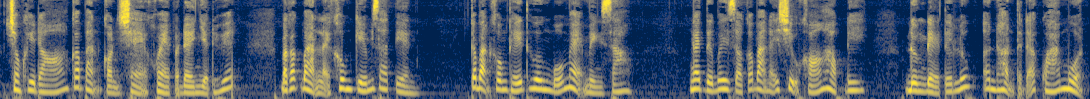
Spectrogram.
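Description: A woman's voice: mid-range voice, expressive, brisk, dark tone, husky. A young adult woman reading a first-person story aloud in a firm, lecturing manner. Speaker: narrator.

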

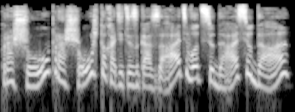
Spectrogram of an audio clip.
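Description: A woman's voice: lowish voice, sing-song, measured pace, breathy edge, no echo, studio quality, voice pushed down, heavily acted. A woman voicing a bustling, kindly little shoemaker who mutters and fusses. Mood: welcoming.

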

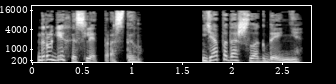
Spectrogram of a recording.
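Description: Expressive woman audiobook narrator. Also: fairly low pitch, moderate pace, husky, no echo, clean studio sound. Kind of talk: first-person audiobook narration.

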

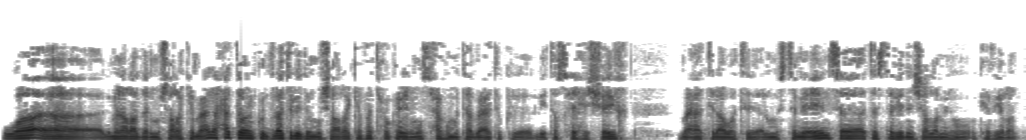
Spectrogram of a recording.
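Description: A man's voice: on the low side, fast talker, husky, dry recording. A man hosting a radio call-in lesson, welcoming listeners, giving the phone number and asking the teacher questions, on a dull lo-fi recording. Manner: welcoming, announces and asks questions. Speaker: radio program host.

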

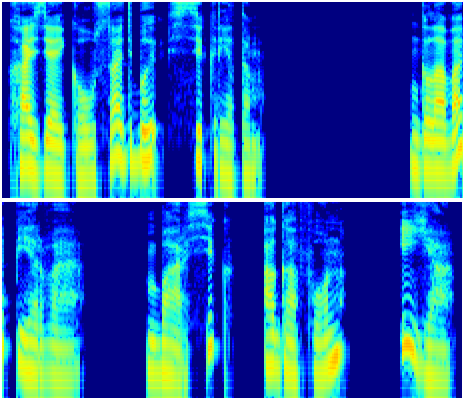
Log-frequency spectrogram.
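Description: A woman narrating a first-person audiobook in a measured storytelling way. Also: sits low, expressive, dry recording, studio quality.

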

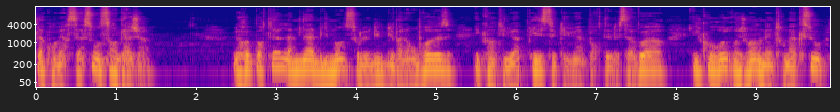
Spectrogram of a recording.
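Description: A man reading a novel aloud as an audiobook narrator, giving the dialogue only small lifts in pitch and little change of voice. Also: dark tone, a little hiss or hum.

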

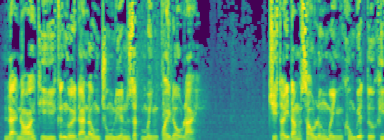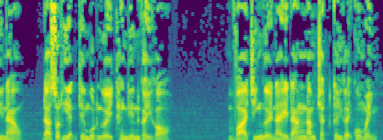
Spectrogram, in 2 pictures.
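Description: A man narrating a story in an expressive, dramatic scripted reading. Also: medium pitch, brisk, faint music behind.

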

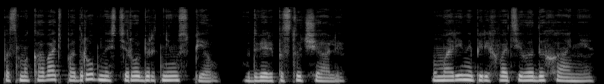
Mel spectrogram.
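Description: Husky, mellow audiobook narrator. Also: mid-range voice, steady tone, a little fast, no room sound. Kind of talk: audiobook narration of a romance novel.

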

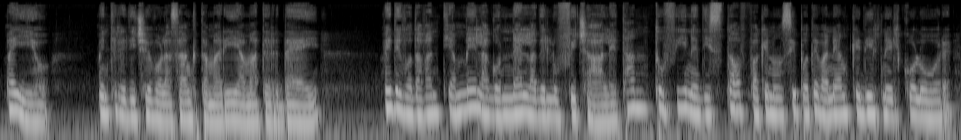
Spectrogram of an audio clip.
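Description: A woman reading a literary novel aloud in a measured way, raising her pitch for the village women's voices. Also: warm tone, breathy edge, dry recording. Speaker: reader.

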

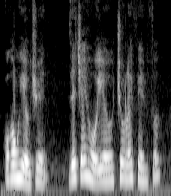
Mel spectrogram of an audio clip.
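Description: A commanding young male demon hunter from a ghost audiobook, acted by a woman. He speaks sternly, in forceful scolding orders. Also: fairly low pitch, fairly even intonation, fast talker, close to an everyday voice.

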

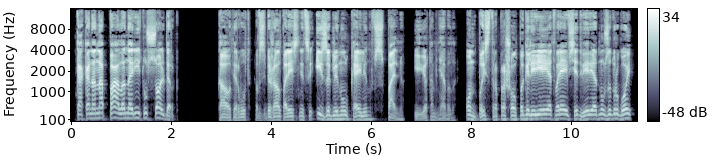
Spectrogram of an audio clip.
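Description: A man's voice: mid-range voice, bright, forceful tone, no echo. A man narrating a novel as a scripted audiobook, reading expressively and dramatically into a studio mic.

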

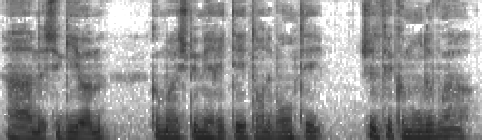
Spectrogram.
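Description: A man's voice: mid-range voice, flat delivery, normal speed, mellow, close to an everyday voice. A man voicing a timid, emotional young male clerk who stammers and pleads in an audiobook. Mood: moved.

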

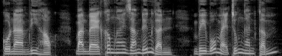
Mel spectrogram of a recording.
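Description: Man narrating a story, dark mellow tone. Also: mid-range voice, expressive, measured pace, dry recording, studio quality. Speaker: audiobook narrator. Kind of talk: scripted narration.

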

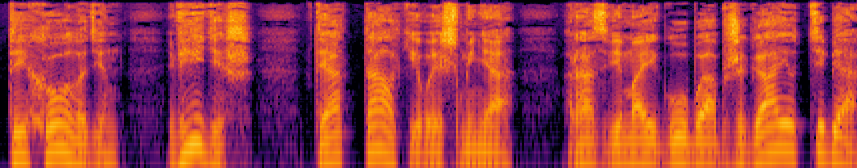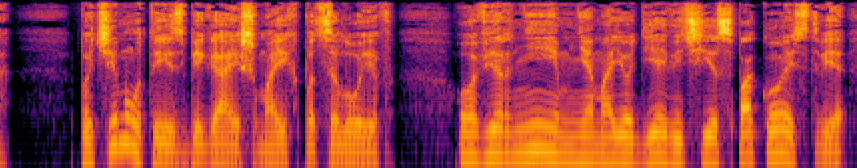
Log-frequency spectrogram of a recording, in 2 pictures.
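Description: A man voicing Lorenza, a passionate, sorrowful young clairvoyant wife, in a high, imploring, tearful tone in an audiobook reading. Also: big pitch swings, measured pace, darkish tone, no room sound, studio quality. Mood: pleading.

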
